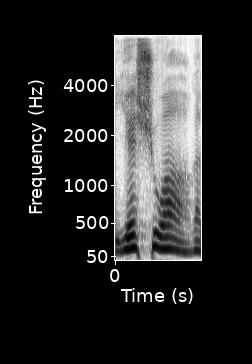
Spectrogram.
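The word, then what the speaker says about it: ישוע: 바람을 구약적인 히브리어 발음으로 하면 이에 허슈와 또는 예슈와가 됩니다 그래서이 예라는 발음이 라틴어 도고 영어로 옮겨가면서 지사스가 됐다고 생각하는데요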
